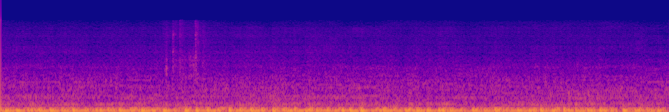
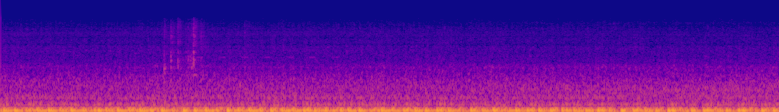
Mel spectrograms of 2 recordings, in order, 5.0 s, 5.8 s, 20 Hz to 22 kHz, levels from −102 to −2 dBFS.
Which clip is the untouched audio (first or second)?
second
